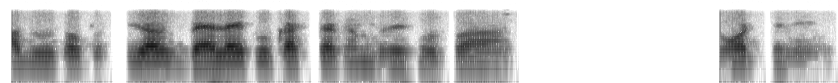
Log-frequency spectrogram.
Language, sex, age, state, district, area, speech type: Kannada, male, 18-30, Karnataka, Chamarajanagar, rural, conversation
